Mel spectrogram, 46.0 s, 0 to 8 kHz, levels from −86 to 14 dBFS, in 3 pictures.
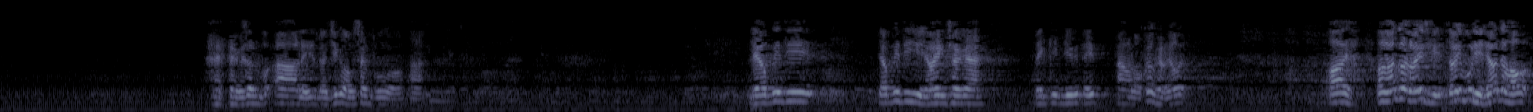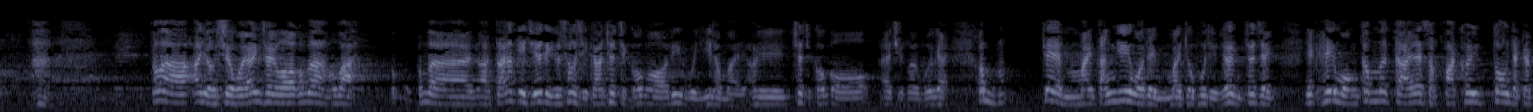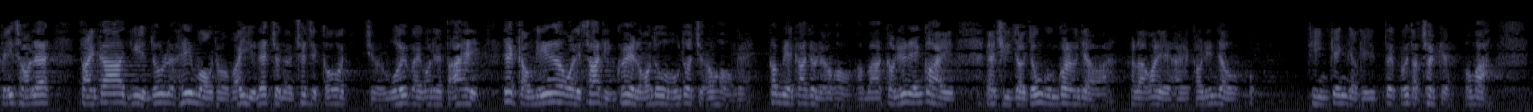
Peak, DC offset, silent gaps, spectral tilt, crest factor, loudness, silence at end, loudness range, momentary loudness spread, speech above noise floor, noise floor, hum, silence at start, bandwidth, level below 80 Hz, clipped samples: -24 dBFS; under 0.1%; none; -2 dB/octave; 20 dB; -42 LUFS; 0.05 s; 8 LU; 14 LU; 32 dB; -74 dBFS; none; 2.05 s; 4.8 kHz; -80 dBFS; under 0.1%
